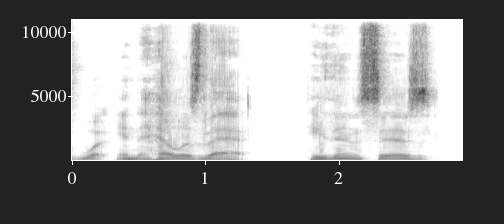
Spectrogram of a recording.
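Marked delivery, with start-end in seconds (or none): none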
